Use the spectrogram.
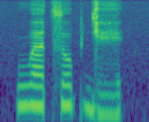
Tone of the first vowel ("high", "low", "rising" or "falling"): high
